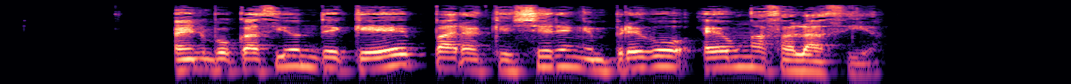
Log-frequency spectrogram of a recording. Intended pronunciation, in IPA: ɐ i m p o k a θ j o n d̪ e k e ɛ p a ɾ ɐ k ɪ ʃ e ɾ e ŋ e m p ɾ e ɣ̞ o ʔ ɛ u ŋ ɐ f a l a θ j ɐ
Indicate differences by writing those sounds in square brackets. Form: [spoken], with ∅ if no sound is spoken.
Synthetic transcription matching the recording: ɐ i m [b] o k a θ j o n d̪ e k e ɛ p a ɾ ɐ k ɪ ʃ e ɾ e ŋ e m p ɾ e ɣ̞ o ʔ ɛ u ŋ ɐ f a l a θ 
